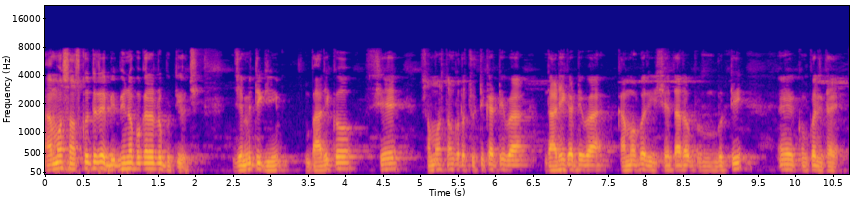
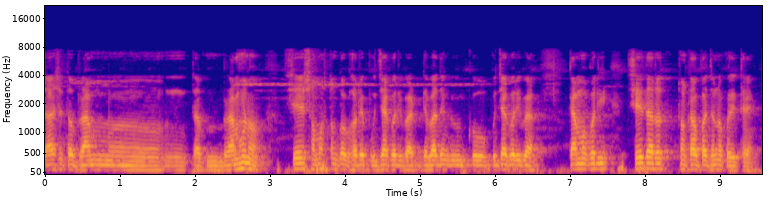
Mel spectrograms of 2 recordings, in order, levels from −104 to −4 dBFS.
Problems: constant background noise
